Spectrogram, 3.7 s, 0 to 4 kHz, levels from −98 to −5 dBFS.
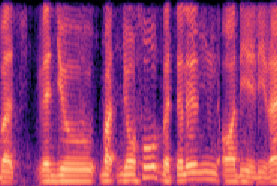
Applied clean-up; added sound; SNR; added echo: neural separator model SepFormer DNS4.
